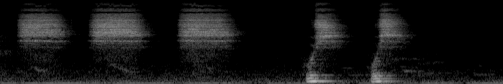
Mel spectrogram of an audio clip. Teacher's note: فرق جیم اور شین میں یہ ہے کہ شین کے اندر آواز منہ میں پھیل جاتی ہے، شین کے اندر آواز منہ میں پھیلتی ہے پھر باہر نکلتی ہے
